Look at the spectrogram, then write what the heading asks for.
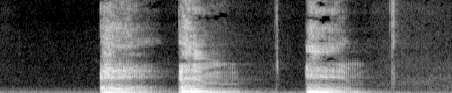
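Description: Dry cough and throat clearing: three short, rasping bursts in quick succession, fairly loud and each fading quickly, with no talk around them.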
